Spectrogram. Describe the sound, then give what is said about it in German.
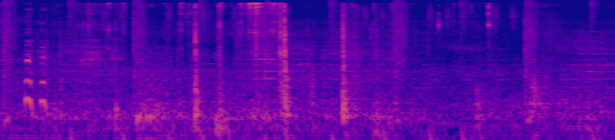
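A bunch of keys jingles briefly amid shuffling, thumping handling noises and faint background activity, with a short bright metallic rattle standing out near the middle. “Ich habe schon Schlüssel.”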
